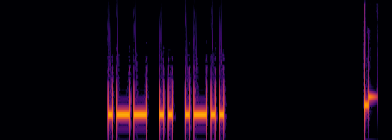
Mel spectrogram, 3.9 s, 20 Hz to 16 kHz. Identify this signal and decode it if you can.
Morse code, heard as a keyed tone, about 28 wpm, 700 Hz. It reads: WIL
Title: Top Three Letter Combinations in Words 28wpm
